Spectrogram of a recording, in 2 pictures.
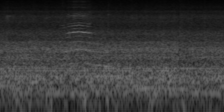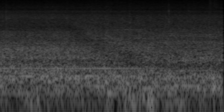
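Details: Cat hunting a small bird gives one brief, wavering, harmonic call about a second in, then falls silent against a steady broadband hiss of background noise.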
